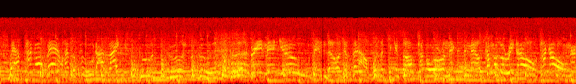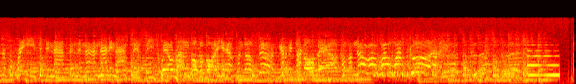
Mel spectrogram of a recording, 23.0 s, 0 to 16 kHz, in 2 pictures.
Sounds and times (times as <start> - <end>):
Music: 0.0 - 22.8.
